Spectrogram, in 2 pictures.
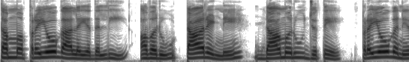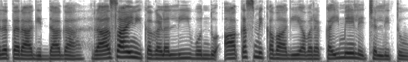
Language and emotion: Kannada, neutral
